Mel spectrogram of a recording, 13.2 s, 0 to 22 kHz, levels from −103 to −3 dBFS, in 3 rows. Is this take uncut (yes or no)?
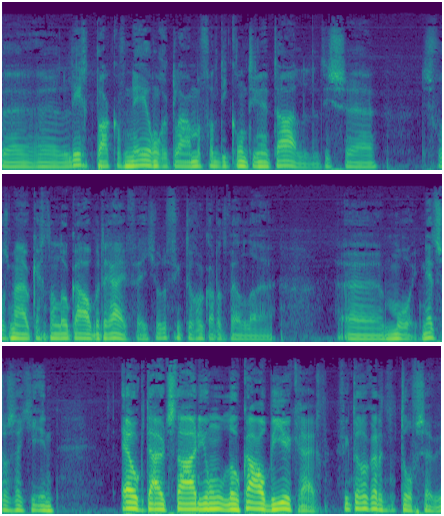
yes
